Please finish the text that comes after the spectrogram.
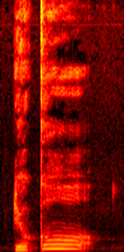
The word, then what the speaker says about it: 旅行: 旅行 this kanji is from the 行きます to go 行きます and the pronunciation り and よ small よ like よ like O sound 旅行 and u, so this is the long sound 旅行 trip or the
